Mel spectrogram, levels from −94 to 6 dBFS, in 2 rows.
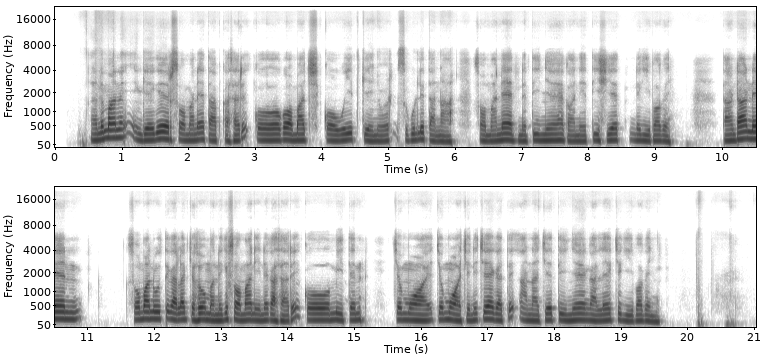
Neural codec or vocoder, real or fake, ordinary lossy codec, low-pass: autoencoder, 48 kHz, 128 numbers a frame, DAC-VAE, trained on Japanese speech; fake; none; 19.8 kHz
